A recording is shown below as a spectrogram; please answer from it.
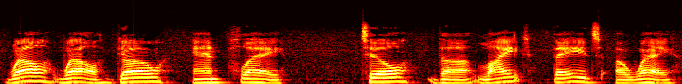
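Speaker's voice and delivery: "Well, well" weighted, "go and play till the light fades away" slow and beat by beat; slow metrical read; scanning the meter. Shown as a demonstration. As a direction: tap out the rising meter. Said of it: "mark that as unstressed".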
